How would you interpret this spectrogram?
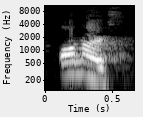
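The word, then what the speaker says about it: honours: এবার দেখেন ওয়ানার্স, ওয়ানার্স আমরা এটাকে হনার্স কেউ বলি না, কি বলি? অনার্স, অনারারি, ওয়ানারারি, ওয়ানারেবল।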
